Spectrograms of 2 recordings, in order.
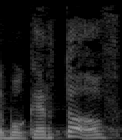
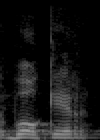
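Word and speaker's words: בוקר טוב: le dice boker tov no no se dice boker tov se dice booker ahora que significa que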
